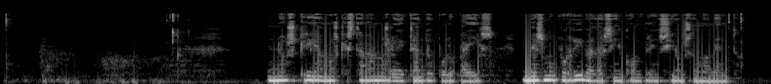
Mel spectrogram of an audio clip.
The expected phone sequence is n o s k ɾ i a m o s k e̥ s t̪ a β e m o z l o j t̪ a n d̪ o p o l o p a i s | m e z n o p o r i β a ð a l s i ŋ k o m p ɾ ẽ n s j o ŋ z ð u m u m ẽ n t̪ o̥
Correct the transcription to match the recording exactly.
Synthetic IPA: n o s k ɾ i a m o s k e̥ s t̪ a β a m o z l o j t̪ a n d̪ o p o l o p a i s | m e z m o p o r i β a ð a s i ŋ k o m p ɾ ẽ n s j o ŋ z ð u m o m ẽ n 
